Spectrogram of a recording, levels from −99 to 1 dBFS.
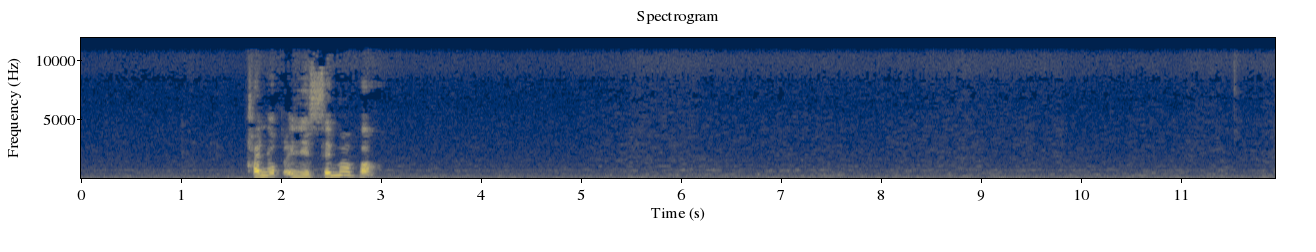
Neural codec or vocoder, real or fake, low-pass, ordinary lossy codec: none; real; 10.8 kHz; AAC, 64 kbps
